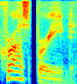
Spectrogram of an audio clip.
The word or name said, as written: crossbreed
